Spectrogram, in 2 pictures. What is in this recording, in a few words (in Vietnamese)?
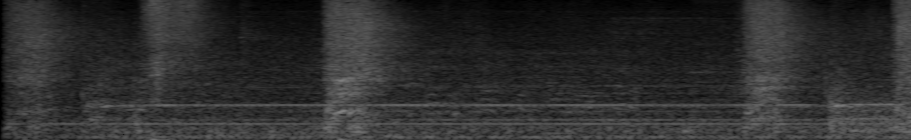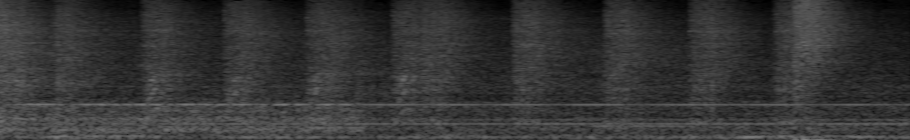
tiếng ồn ở quán sửa xe gara sửa xe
